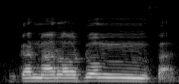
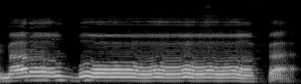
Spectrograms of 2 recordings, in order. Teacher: Jadi bibir kita tidak mengatup, tidak bertemu nih bibir dengan gigi nih. Kenapa? Karena ya kita baru mengeluarkan bunyi ya nun yang disembunyikan. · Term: ikhfa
